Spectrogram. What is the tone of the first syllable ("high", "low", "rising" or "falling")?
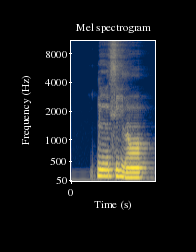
high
